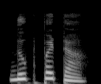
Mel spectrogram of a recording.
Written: ದುಪ್ಪಟ

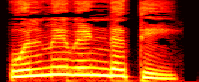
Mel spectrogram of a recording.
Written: ಒಲ್ಮೆವೆಂಡತಿ

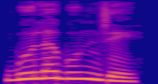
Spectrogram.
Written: ಗುಲಗಂಜಿ

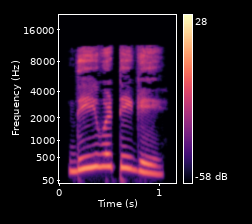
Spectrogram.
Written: ದೀವಟ್ಟಿಗ

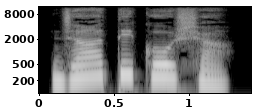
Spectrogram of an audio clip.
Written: ಜಾತಿಕೋಶ

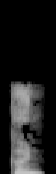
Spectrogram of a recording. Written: ಕಣ್

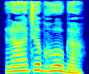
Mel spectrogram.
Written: ರಾಜಭೋಗ

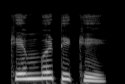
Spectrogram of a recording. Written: ಕೆಂಬಟಿಕೆ

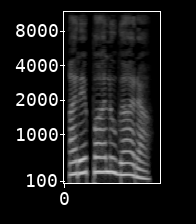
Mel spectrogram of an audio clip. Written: ಅರೆಪಾಲುಗಾರ

